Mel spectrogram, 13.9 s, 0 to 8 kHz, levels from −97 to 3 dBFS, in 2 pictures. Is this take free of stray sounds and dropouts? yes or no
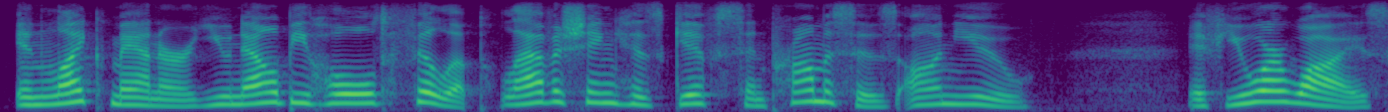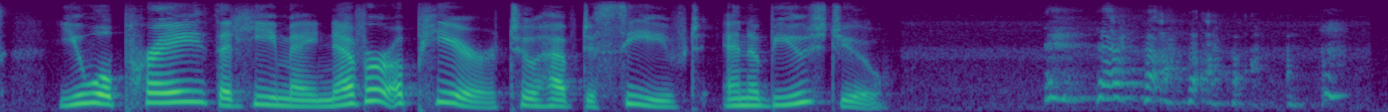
no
